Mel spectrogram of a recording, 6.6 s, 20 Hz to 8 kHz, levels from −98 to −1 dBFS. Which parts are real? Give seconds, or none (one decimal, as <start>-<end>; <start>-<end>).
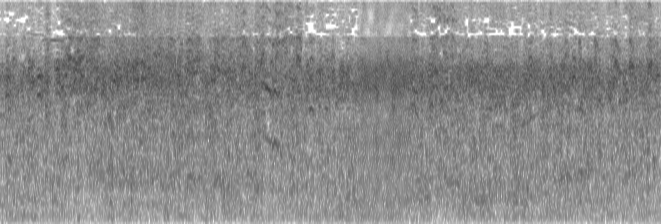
0.0-3.6; 4.1-6.6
